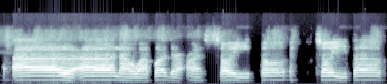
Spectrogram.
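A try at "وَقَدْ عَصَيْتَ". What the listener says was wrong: Taknya menyeret ya. Asoita, taknya agak panjang. Terusnya pendek ya. Wa qad.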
